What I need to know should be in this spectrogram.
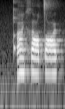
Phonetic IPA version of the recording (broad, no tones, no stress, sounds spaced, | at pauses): qʼ ĩ x ɐ i̯ tˤ ø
